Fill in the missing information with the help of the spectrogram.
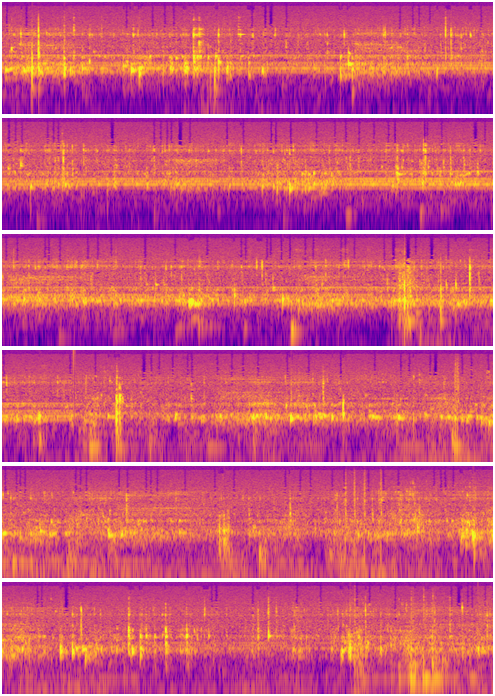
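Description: Underwater sound picked up through a camera's waterproof housing: a steady droning hum with scattered sharp clicks, joined about halfway through by a low churning of water as the camera nears the surface.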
